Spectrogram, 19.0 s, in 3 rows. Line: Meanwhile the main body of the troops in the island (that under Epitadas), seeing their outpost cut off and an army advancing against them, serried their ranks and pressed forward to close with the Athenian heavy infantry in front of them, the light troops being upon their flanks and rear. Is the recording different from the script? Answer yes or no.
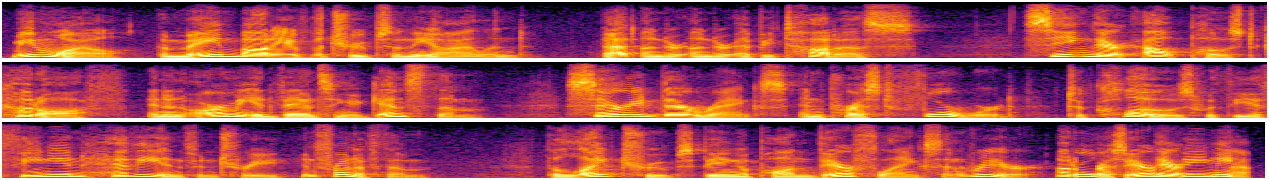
yes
